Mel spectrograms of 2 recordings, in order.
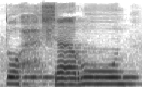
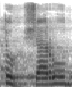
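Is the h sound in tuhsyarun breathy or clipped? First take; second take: breathy; clipped. First: The h sound releases the breath audibly. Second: The h sound is clipped and held back. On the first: The speaker calls it right. "Tuh lepas nafas" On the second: The speaker calls it wrong. "jangan tuhsyarun tuh tuh"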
